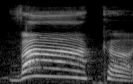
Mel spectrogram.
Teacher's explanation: tem tendência a pronunciar sílaba tônica com maior intensidade vaca então a gente já sabe que a sílaba tônica de vaca é o vá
